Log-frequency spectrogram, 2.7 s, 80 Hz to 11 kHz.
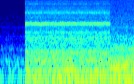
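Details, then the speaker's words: Yuwell BreathCare III CPAP running at 10 cmH2O with the tube held closed to simulate no leak: steady airy hum with a faint high whine, measured at 43–44 dB, louder than the ResMed AirSense 11 (39–40 dB). "So with the Yuwell, it was showing me 43 to 44 decibels as opposed to 39 to 40 on the AirSense 11. So the AirSense 11 is significantly quieter."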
